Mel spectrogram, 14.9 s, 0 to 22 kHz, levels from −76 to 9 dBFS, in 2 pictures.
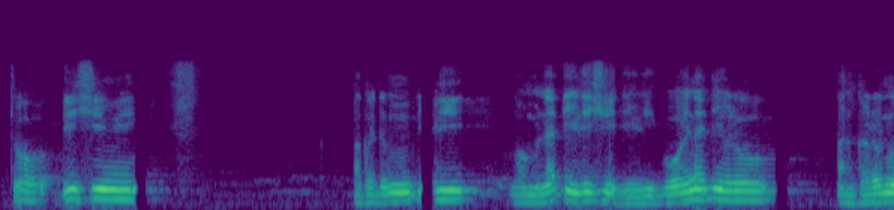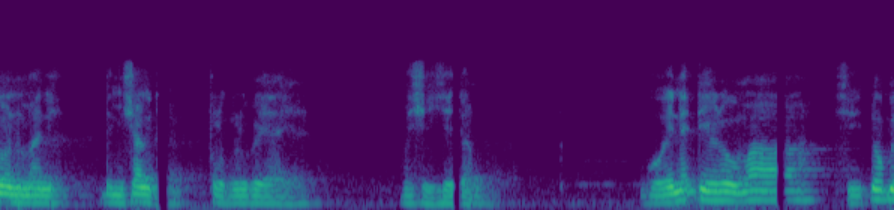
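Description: Lost AMR speech frames: corrupted radio frames were discarded, and the decoder extrapolated from the last good frame with fading gain. At 1.12–1.24 s, 3.49–3.64 s (after "aka ɗom"), 6.46–6.59 s (before "an kare"), 8.75–8.87 s (between "dɨm shang" and "pmoguru bo"), 11.21–11.30 s and 13.91–14.06 s, the wideband speech smears, fades out for 60–100 ms, and returns weak.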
